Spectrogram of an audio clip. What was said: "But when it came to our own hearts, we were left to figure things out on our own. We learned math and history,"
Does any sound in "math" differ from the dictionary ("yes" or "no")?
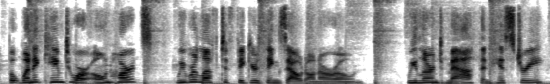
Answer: no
